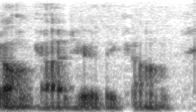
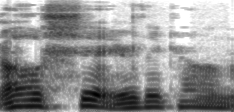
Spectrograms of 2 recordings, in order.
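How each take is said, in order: First: Quiet, barely voiced mock dread; retold hushed dread. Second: High-pitched "oh shit" reaction; retold mock alarm. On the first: Reacting to the fire truck coming, hushed mock dread. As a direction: say it under the breath, as if dreading them. Second take of siren reaction. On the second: Reacting to the fire truck coming, mock alarm.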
